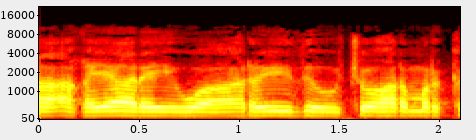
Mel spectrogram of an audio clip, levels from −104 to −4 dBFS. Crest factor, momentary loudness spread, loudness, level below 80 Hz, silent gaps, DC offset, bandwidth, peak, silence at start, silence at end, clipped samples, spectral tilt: 14 dB; 5 LU; -18 LUFS; -68 dBFS; none; under 0.1%; 7.6 kHz; -4 dBFS; 0 s; 0 s; under 0.1%; -7 dB/octave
